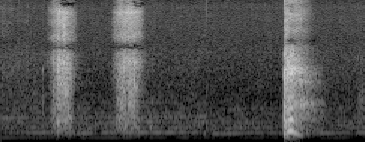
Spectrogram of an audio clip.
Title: I have a cold (sniffling and blowing)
